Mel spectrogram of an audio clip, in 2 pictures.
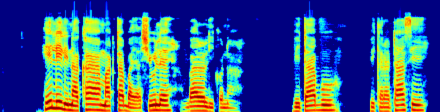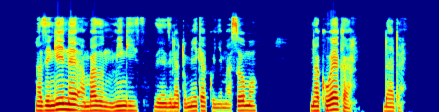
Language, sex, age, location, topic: Swahili, male, 18-24, Wajir, education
